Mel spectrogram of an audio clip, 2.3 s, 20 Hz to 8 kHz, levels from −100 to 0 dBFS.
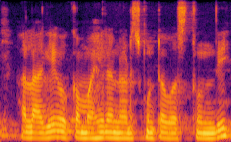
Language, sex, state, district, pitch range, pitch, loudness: Telugu, male, Telangana, Adilabad, 110-120 Hz, 115 Hz, -15 LUFS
